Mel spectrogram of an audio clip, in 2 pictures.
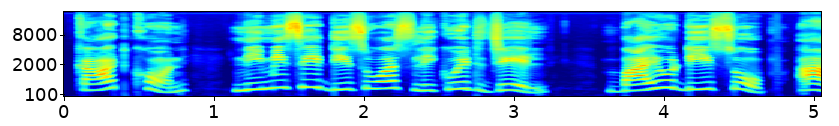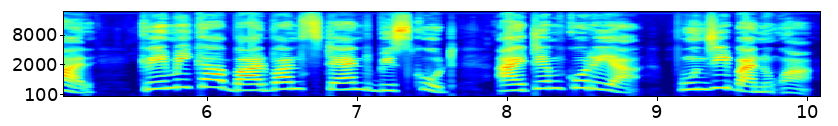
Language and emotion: Santali, neutral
